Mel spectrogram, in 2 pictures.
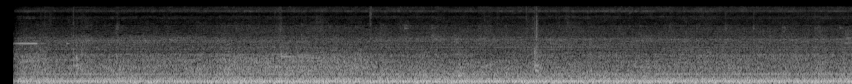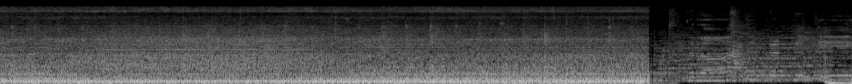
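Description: A mobile crane's engine running steadily at constant speed, a loud even hum while wire rope is spooled onto its hoist winch drum. It cuts off abruptly about a second before the end.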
